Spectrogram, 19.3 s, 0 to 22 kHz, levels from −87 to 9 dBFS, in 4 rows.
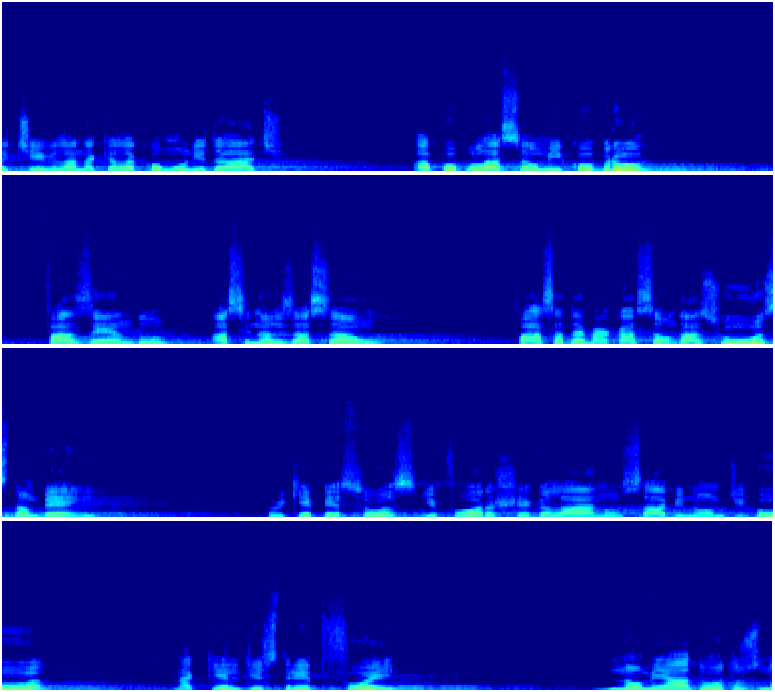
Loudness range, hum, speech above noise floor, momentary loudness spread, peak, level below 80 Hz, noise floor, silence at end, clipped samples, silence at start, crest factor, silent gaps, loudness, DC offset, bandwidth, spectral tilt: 5 LU; none; 32 dB; 17 LU; -28 dBFS; -82 dBFS; -78 dBFS; 0 s; under 0.1%; 0 s; 20 dB; none; -48 LUFS; under 0.1%; 16.5 kHz; -5.5 dB/octave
